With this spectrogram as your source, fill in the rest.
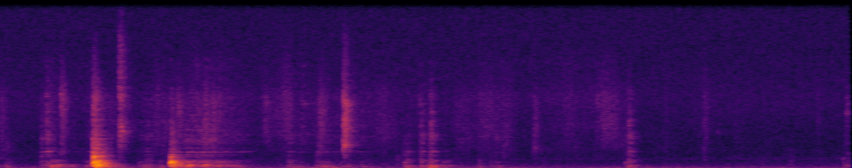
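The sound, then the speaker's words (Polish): Sharp mechanical clicks from a cassette deck's pause, start and stop buttons, a few distinct clunks spaced over several seconds with quiet stretches between them. “Teraz włączę pauzę. Wyłączyłem pauzę. Stop. Teraz był start z powrotem i stop już całkiem.”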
